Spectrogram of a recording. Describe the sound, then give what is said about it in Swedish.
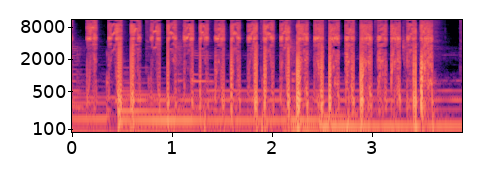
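A rapid series of small, crisp plastic clicks, about twenty in quick succession, as the hands of a Lego Hagrid minifigure are snapped back and forth, with a faint steady hum underneath. “Och hans händer låter lite jobbigt. De låter så här.”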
